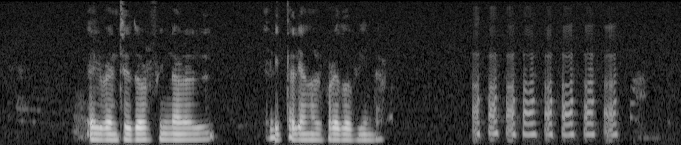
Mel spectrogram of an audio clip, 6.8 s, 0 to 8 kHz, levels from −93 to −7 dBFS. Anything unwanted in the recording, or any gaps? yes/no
yes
